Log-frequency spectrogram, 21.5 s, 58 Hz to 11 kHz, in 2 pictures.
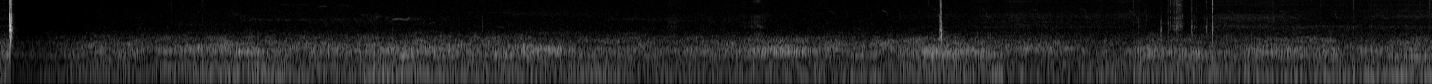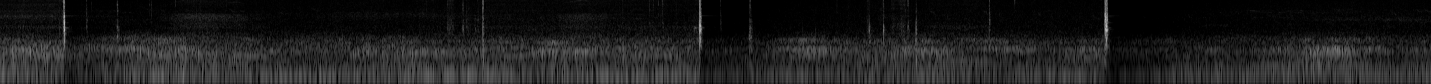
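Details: Common toads (Bufo bufo) call in a steady, low, mottled chorus of soft trilling croaks with occasional sharp clicks, at an oxbow lake by the Vistula River, Poland, 13 April 2022.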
